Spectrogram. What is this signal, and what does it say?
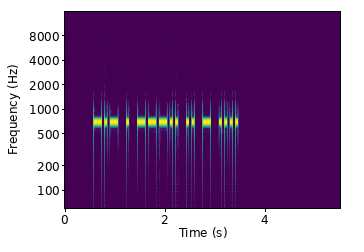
Morse code, heard as a keyed tone, about 22 wpm, 700 Hz. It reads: KE8ITH
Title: USA Call Signs - 6 Characters - Repeated 2x - 22wpm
